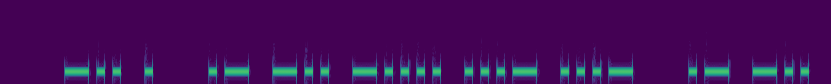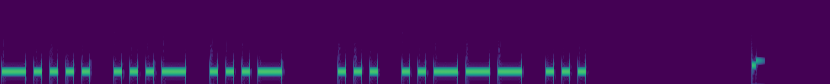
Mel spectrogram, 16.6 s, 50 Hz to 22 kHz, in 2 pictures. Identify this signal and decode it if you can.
Morse code, heard as a keyed tone, about 14 wpm, 650 Hz. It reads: DE AD6VV AD6VV S2S
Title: SOTA QSO Practice 15wpm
